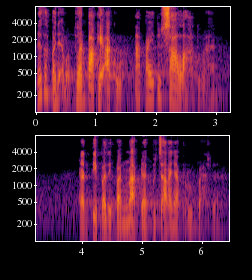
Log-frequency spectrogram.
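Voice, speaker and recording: Pastor preaching in an echoing hall. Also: male voice, very animated, fairly quick, creaky, darkish tone, lo-fi sound, slight background noise. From Indonesia. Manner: dramatic storytelling, voicing others in rising high-pitched outbursts and repetitions. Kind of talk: sermon. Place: large church. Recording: long reverb of a large church hall.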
